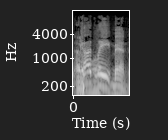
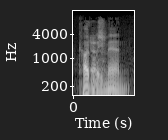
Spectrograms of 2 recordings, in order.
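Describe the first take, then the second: First: It is said in an ordinary speaking voice. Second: It is said in a low, gruff voice.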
